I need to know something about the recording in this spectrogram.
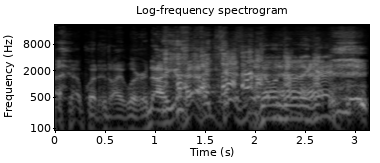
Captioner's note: laughter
